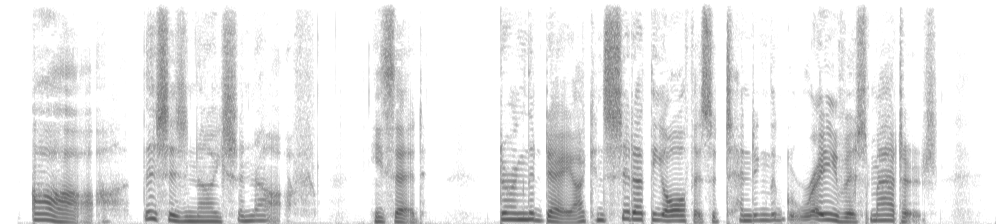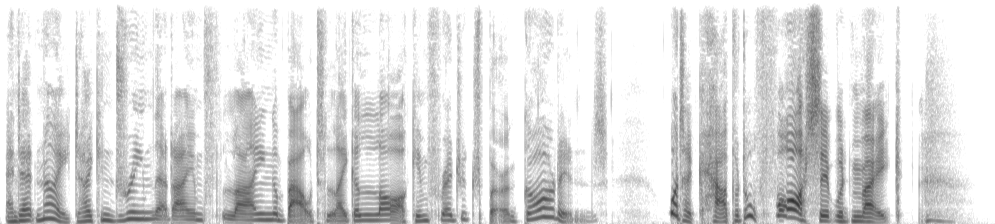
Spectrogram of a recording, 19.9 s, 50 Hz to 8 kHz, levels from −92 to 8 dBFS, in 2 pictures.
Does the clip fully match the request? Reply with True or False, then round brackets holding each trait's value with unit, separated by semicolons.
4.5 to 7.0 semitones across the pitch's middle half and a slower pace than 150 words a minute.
True (5.2 semitones; 140 wpm)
